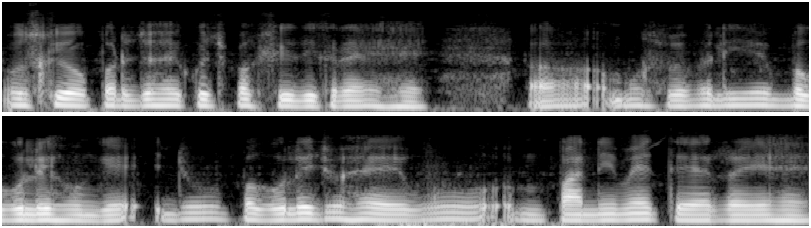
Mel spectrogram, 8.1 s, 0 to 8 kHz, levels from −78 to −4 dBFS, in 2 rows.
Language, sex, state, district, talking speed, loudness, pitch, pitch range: Hindi, female, Chhattisgarh, Sukma, 165 wpm, -16 LUFS, 115 Hz, 110-125 Hz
